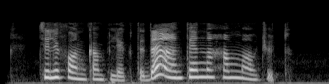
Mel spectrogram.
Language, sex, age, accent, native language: Uzbek, female, 19-29, Buxoro, Uzbek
